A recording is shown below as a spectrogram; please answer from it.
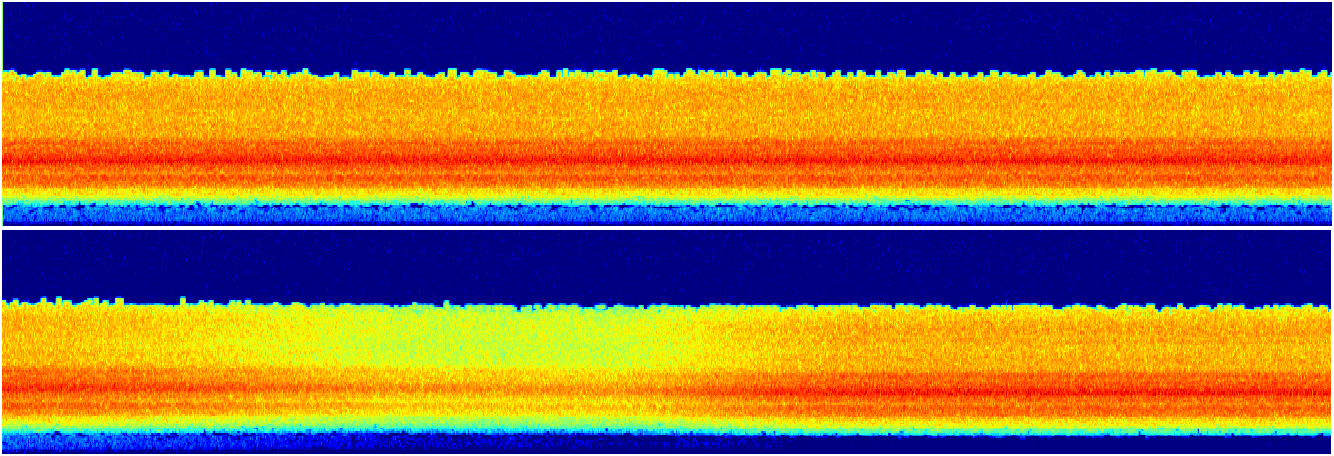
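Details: Singing cicadas in summer: a sustained, high, sizzling drone that wanes briefly around the middle and rises back to its full intensity, with no other sounds.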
